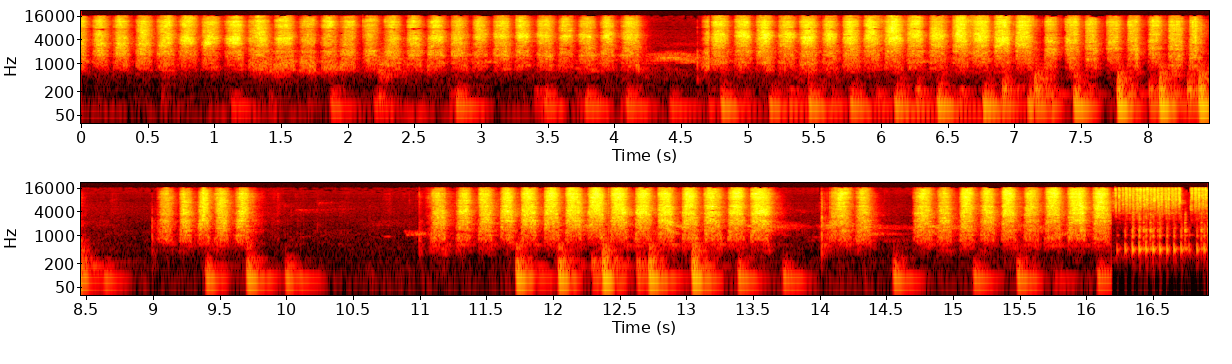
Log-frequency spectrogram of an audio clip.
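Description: Sandpaper rubbed in quick back-and-forth strokes over a hand-carved wooden fishing-lure body, smoothing its outer surface. The rasping strokes come several a second in runs, with a few short pauses, the longest about a second long midway.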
